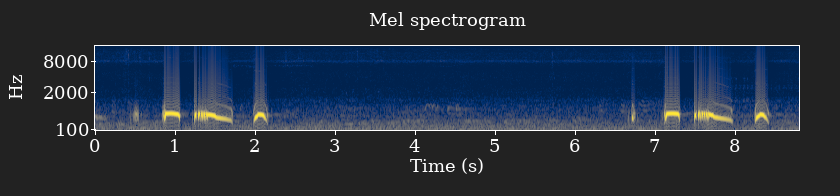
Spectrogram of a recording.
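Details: Khmer spotted dove giving two matching phrases about six seconds apart, each a short coo, a long downward-sliding coo and a final short coo, in an otherwise quiet setting.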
